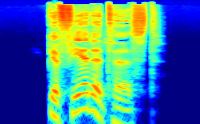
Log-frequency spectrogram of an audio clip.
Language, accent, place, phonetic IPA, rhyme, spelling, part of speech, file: German, Germany, Berlin, [ɡəˈfɛːɐ̯dətəst], -ɛːɐ̯dətəst, gefährdetest, verb, De-gefährdetest.ogg
- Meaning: inflection of gefährden: 1. second-person singular preterite 2. second-person singular subjunctive II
